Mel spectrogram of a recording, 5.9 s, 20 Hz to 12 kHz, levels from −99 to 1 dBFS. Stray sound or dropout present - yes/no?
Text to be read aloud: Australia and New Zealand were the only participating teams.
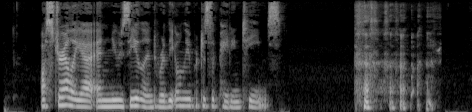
yes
